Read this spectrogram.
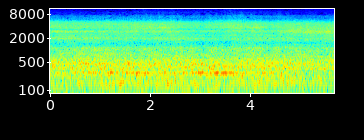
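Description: A subway train rumbles loudly past at speed.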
